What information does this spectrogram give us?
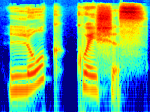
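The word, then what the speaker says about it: loquacious: लोकशियस लोशियस। यहां बात थोड़ी दिलचस्प हो जाती है। उच्चारण है लोकशस।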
